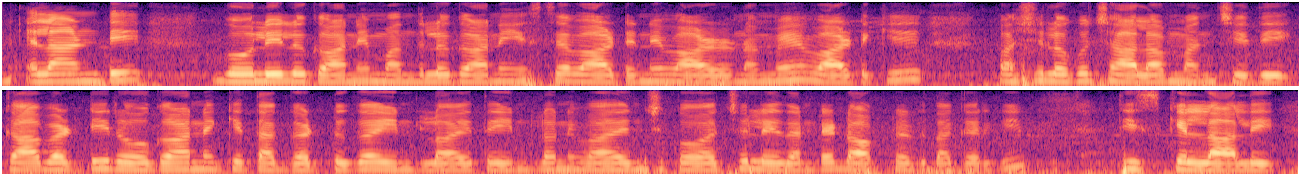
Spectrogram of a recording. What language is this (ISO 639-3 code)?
tel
